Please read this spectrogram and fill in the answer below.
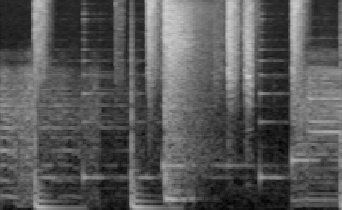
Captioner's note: Mouthing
